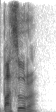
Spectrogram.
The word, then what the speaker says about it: basura: It is basura. – Basuda. – It's trash can. Trash. – Trash, yeah. – Did I not say it right? – Say it again. – Basura. – Basura. Yeah, pretty good.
